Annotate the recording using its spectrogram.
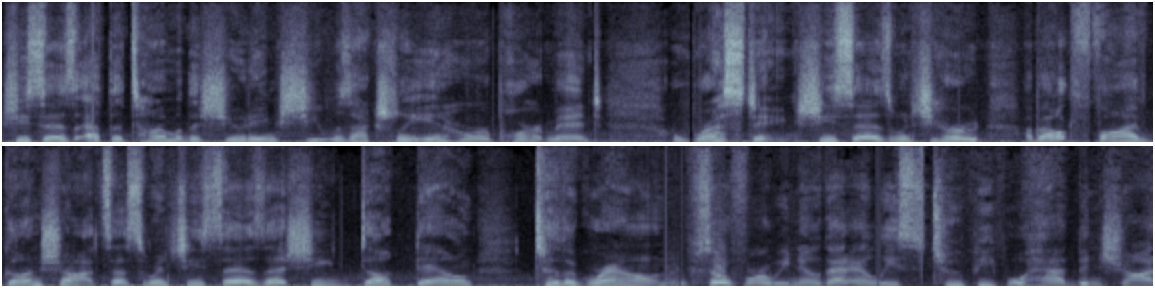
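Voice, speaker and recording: Woman's fairly high, fairly quick, a normal speaking voice with an American accent and ordinary pitch variation. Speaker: TV news anchor and field reporter. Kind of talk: broadcast news anchoring and live field reporting. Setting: outdoors, live on-scene field report.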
